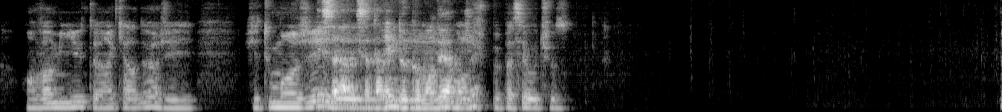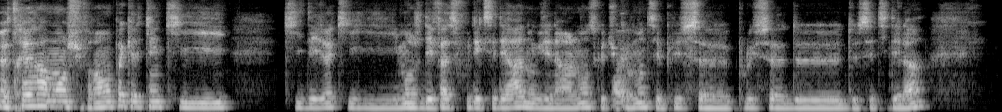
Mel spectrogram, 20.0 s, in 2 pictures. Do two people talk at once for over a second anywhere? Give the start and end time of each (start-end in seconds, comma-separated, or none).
3.2-4.8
